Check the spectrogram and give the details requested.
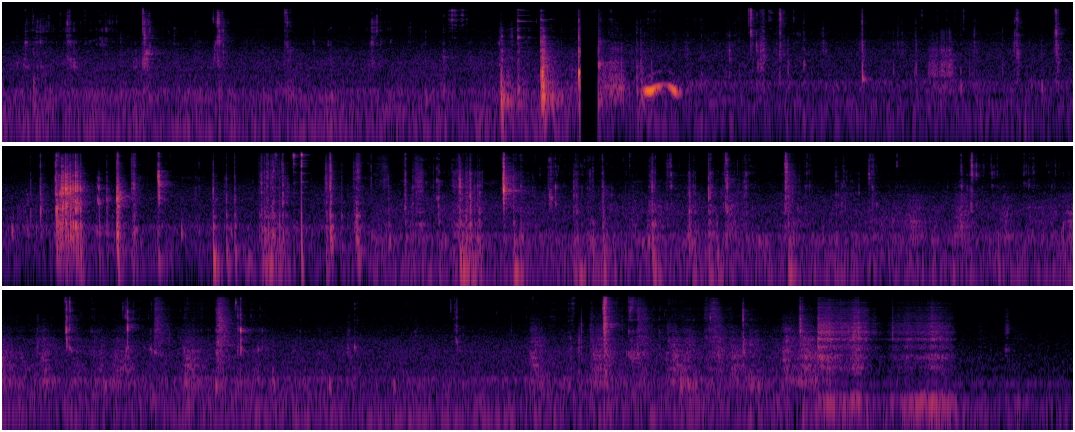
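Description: Close-up eating sounds: chewing and crunching of fried chicken and cabbage salad, with scattered sharp clicks of chopsticks and a fork against plastic takeout containers.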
